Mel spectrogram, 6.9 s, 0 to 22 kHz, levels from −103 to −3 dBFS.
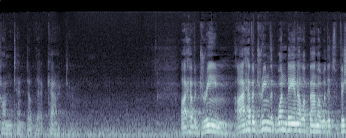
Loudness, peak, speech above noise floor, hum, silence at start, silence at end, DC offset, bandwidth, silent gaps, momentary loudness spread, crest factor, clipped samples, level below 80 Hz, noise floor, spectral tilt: -22 LUFS; -6 dBFS; 20 dB; none; 0 s; 0 s; under 0.1%; 12.5 kHz; none; 26 LU; 20 dB; under 0.1%; -44 dBFS; -42 dBFS; -7 dB/octave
